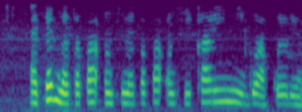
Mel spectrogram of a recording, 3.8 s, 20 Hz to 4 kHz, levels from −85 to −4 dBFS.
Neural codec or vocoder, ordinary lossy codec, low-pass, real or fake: vocoder, 22.05 kHz, 80 mel bands, WaveNeXt; none; 3.6 kHz; fake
